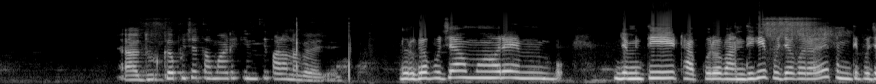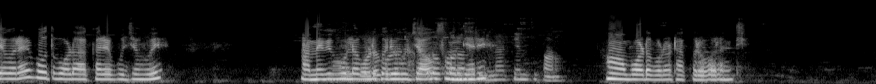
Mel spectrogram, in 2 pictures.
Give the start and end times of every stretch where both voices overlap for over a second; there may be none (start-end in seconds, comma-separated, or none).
12.1-13.6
